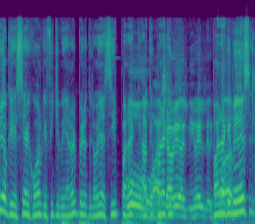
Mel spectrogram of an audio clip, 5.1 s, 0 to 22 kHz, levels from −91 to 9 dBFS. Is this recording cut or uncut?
uncut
